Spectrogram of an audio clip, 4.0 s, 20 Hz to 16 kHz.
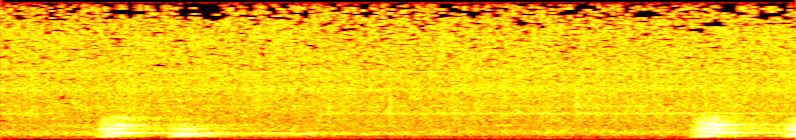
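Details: Rex the dog barking at night on September 21, 2018: two quick barks early, a quiet stretch of hum, then two more barks closing the short excerpt.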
